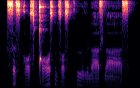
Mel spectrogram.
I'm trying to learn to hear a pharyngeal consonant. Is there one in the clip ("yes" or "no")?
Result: no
